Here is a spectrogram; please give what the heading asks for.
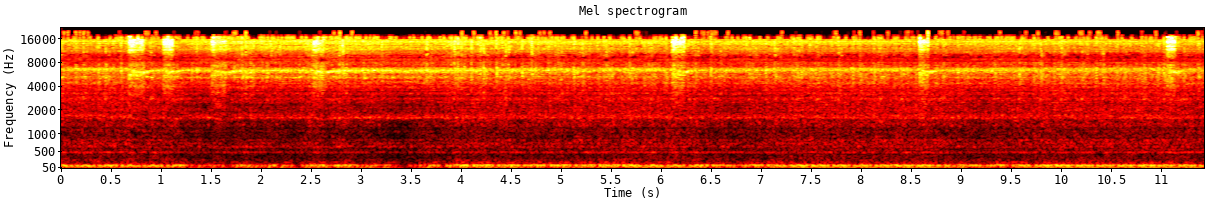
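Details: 1956 Ford truck, 45,000 original miles, first run after sitting 40+ years with new rebuilt starter: steady, even low rumble at idle, no knocking or banging; normal idle, battery light on suggesting no charging.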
